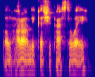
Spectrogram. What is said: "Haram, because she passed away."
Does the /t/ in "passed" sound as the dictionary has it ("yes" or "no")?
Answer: yes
